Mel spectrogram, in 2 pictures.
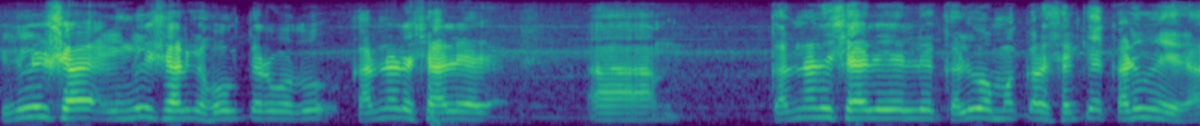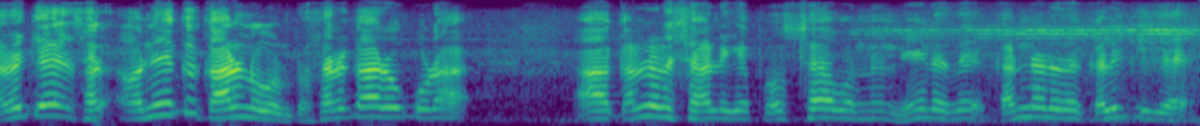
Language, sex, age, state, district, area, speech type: Kannada, male, 60+, Karnataka, Koppal, rural, spontaneous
